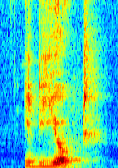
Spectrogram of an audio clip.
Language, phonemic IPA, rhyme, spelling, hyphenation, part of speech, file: Dutch, /ˌi.diˈ(j)oːt/, -oːt, idioot, idi‧oot, noun / adjective, Nl-idioot.ogg
- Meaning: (noun) 1. an idiot 2. someone with the mental age of a young child, an idiot 3. a layman; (adjective) 1. idiotic, foolish, stupid 2. annoying, irritating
